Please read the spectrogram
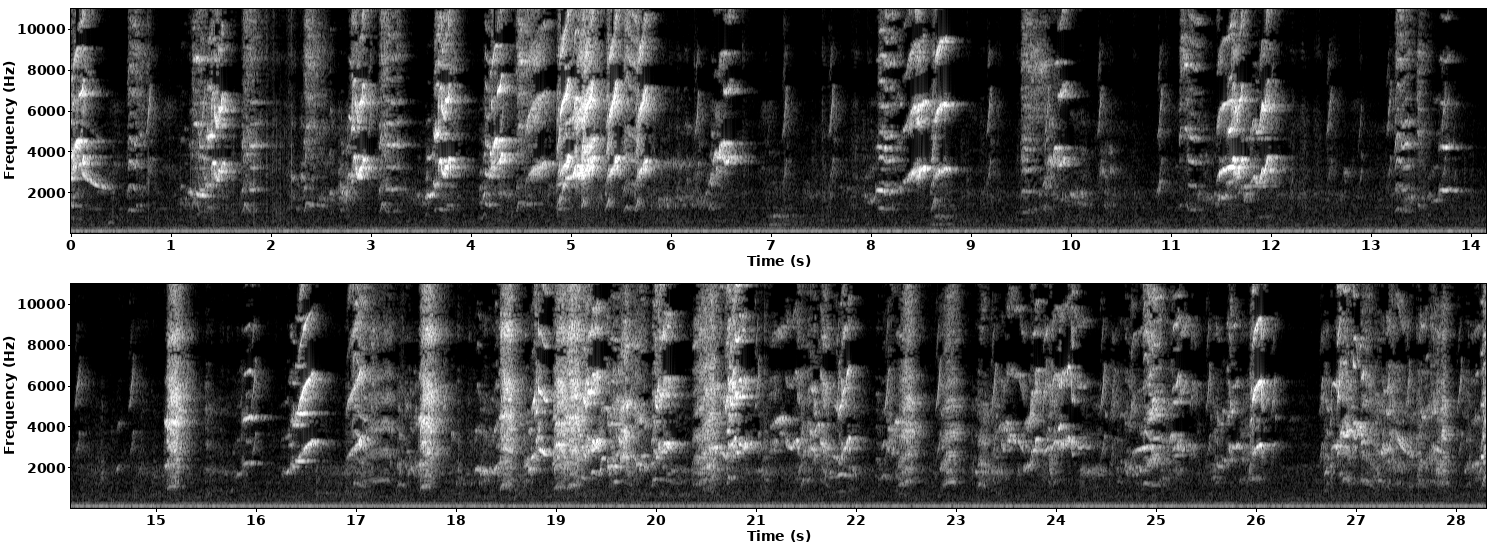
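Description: Lorikeets squawking and chattering in short, repeated calls, busiest about two-thirds of the way through and again near the end. A steady low hum runs underneath.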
